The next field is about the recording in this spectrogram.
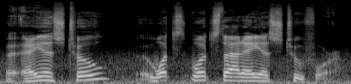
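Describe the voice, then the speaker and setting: A man's voice: high voice, lively intonation, slow pace, a bit bright, slight background noise, full character voice. A man playing a troubled, bewildered small-town family man in an old-time radio drama, with a hesitant, stammering delivery. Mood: puzzled.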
